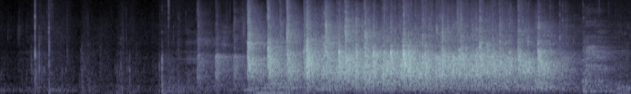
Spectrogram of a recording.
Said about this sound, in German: Ihr klatscht nicht für mich, ihr klatscht für Daniel Schneider, wer ihn kennt.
